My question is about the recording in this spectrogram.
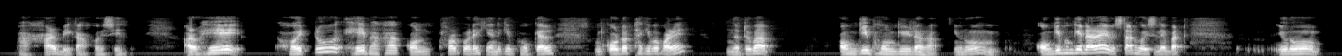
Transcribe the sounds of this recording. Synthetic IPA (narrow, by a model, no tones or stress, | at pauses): bʱa̰xaɹbḭka̰xhojsil | a̰ɹuɦej | hɔjtʊhejbʱakʰakɔntʰɔɹpɔdexianɛkibʱokɛl | koɹdɔtʰːakibɔpaɹɛ | zɔtuba | ɔŋɡibʱɔŋɡiɹdaɹa̰ɪnʊ | ɔŋɡibʱɔŋɡiɹdaɹajstatɦojsilɛbat | ḭʊnʊ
